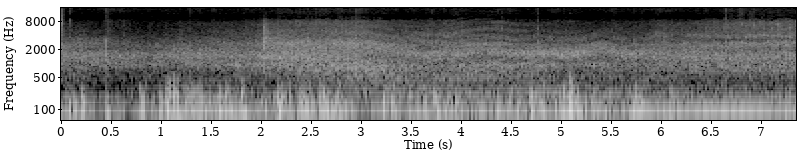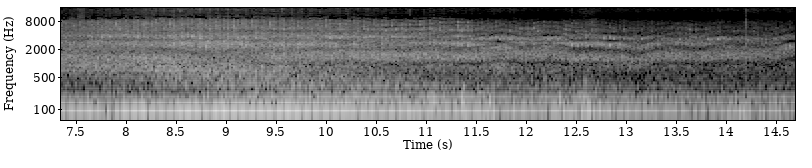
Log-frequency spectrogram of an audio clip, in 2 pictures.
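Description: A heavy truck engine rumbles, its deep steady drone holding for several seconds as if idling, with gusty wind buffeting the microphone throughout and no one speaking.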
